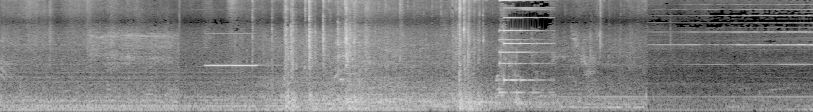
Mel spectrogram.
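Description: Electric commuter train running slowly into a station, then its sliding passenger doors opening, with a single beep about three seconds in and bumps and clatter as passengers step down onto the platform. A short beeping chime sounds near eight seconds in, and after that the noise drops to the standing train's steady hum.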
